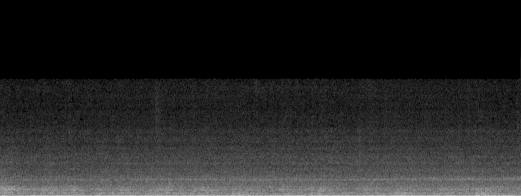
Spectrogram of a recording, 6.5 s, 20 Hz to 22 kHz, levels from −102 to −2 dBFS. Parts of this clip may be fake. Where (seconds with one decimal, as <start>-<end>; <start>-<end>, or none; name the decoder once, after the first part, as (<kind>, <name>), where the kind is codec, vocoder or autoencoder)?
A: 1.1-3.0 (autoencoder, DAC-VAE); 4.4-5.9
